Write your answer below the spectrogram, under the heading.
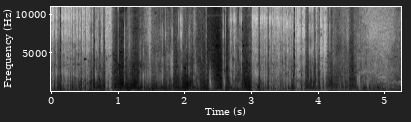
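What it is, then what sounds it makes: Nylon hook-and-loop strap being peeled. A small coiled roll of yellow nylon hook-and-loop (Velcro) strap, a flexible fabric, is peeled apart and pressed together by fingertips with long acrylic nails. Bright, crackling rips come in irregular bursts, loud at the start, quieter and scratchier in the middle, then loud again before fading into a soft hiss.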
